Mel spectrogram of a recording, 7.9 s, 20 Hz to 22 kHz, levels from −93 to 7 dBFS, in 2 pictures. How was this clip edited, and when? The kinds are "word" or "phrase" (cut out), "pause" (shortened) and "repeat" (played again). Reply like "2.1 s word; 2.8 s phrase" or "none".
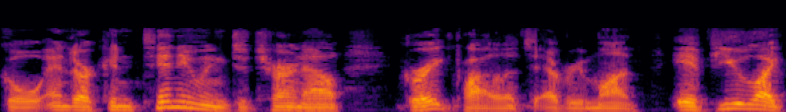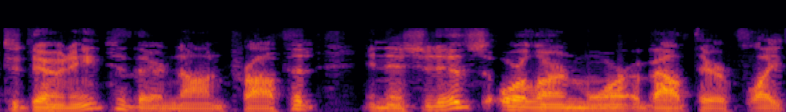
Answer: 2.3 s word; 3.3 s pause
